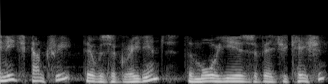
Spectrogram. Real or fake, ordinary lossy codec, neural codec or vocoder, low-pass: real; AAC, 16 kbps; none; 7.2 kHz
